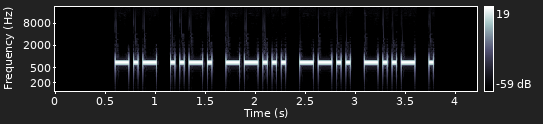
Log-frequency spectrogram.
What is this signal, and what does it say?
Morse code, heard as a keyed tone, about 26 wpm, 700 Hz. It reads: KF7ZXE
